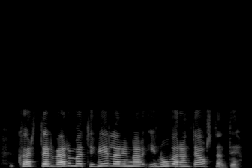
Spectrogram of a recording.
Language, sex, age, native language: Icelandic, female, 60-69, Icelandic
